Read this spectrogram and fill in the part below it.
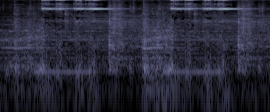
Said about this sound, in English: We see a shadow of the leprechaun pulling up outside against a dumpster with the back lit. You hear the damn tricycle bell, the ching, ching, ching, ching of the bell. It's so stupid.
